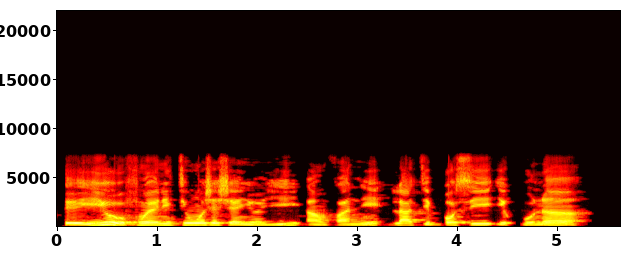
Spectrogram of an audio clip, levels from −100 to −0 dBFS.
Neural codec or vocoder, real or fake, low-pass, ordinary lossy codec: none; real; 7.2 kHz; none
